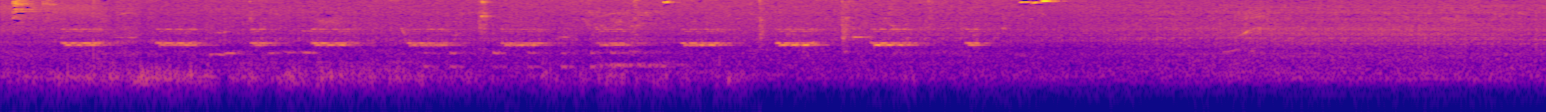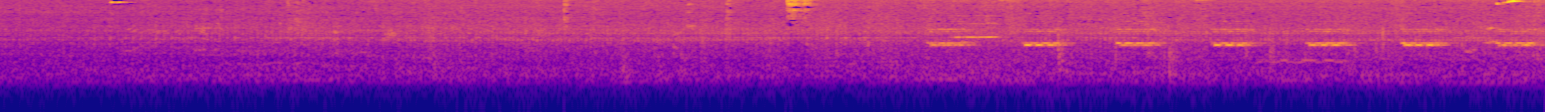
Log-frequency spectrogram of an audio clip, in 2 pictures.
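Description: A light dump truck's diesel engine runs slowly and gets gradually closer. Its electronic warning alarm beeps in a quick repeating pattern for the first ten seconds or so, then again for the last few seconds.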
